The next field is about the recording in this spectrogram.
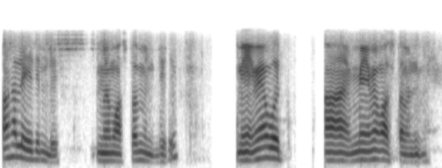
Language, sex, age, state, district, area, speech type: Telugu, male, 18-30, Andhra Pradesh, West Godavari, rural, conversation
